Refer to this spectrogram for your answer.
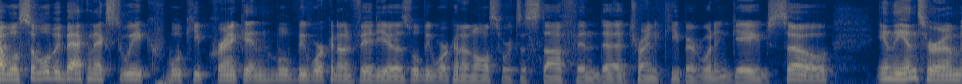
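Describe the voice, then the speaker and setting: A man's voice: on the low side, a bit bright. A man hosting a podcast in casual chat, with a joking, conversational and somewhat hesitant delivery. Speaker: podcast host.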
